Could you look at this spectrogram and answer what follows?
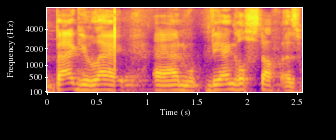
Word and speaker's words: Engl: go that's the uh how the hell do we pronounce that again vaguely not not ugly not not balaguer that's a that's a us brand this is bagulay and the angle stuff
